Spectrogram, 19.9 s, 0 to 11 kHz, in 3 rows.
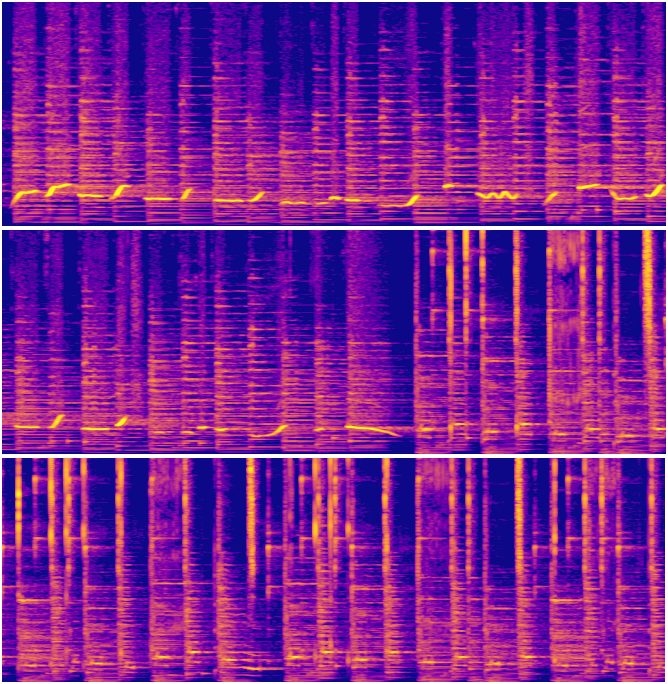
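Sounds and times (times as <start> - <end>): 
bright whistled tune with a lively melody: 0.0 - 19.9
steady instrumental accompaniment: 10.8 - 19.9.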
